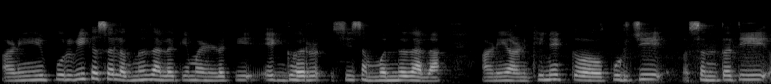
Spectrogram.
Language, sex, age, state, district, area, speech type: Marathi, female, 60+, Maharashtra, Nashik, urban, spontaneous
